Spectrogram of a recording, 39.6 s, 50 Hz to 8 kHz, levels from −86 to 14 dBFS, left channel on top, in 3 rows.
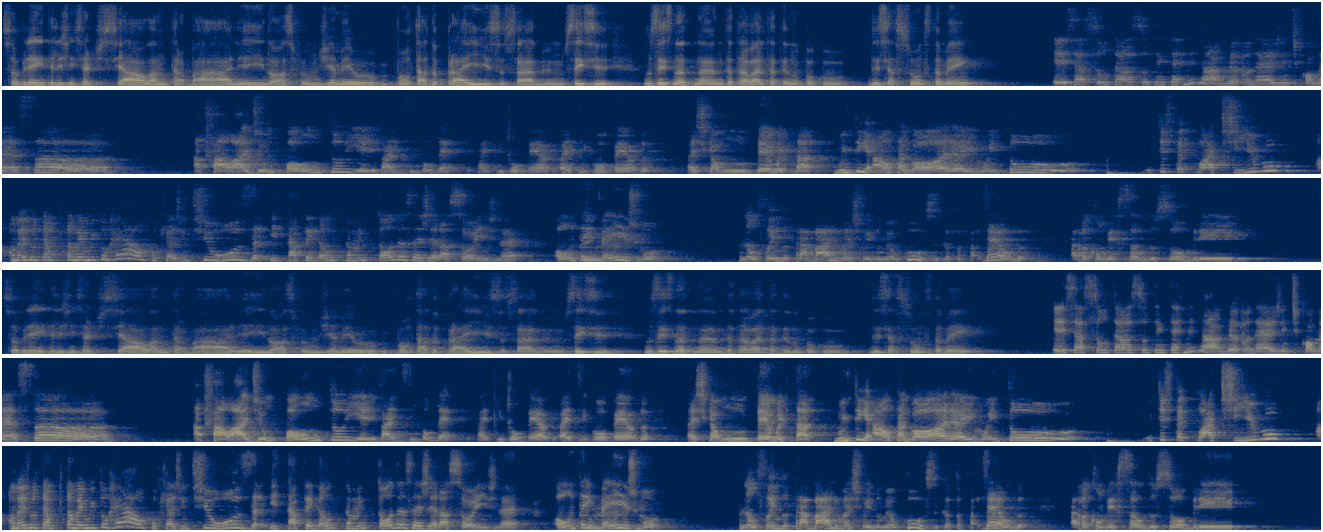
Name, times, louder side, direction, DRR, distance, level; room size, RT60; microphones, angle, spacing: voice 1, 0.0-9.7 32.2-32.4, left 3 dB, 90° left, 9 dB, 0.8 m, -29 dB
voice 2, 10.5-14.3 15.1-19.7 20.0-24.0 24.8-26.0 26.4-31.5 31.9-32.9 33.7-36.6 37.1-38.7, right 5 dB, 50° right, 10 dB, 0.6 m, -31 dB
27.5 x 11.0 x 2.4 m, 0.80 s
head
